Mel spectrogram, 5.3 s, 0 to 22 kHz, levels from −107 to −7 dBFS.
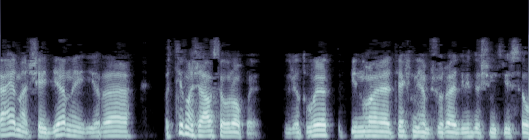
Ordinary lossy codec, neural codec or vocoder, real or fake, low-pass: MP3, 32 kbps; codec, 16 kHz, 16 kbps, FunCodec, trained on LibriTTS, 50 frames a second; fake; 7.2 kHz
